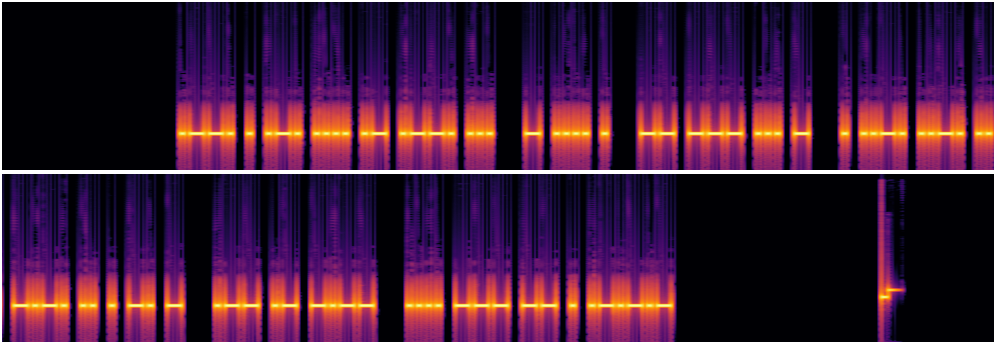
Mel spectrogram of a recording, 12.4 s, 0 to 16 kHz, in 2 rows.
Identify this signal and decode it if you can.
Morse code, heard as a keyed tone, about 40 wpm, 700 Hz. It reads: PERHAPS THE MOST EFFICIENT WAY HOME.
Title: Sentences from Top 1300 Words 40wpm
